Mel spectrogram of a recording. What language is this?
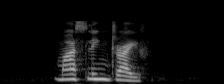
English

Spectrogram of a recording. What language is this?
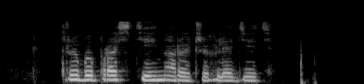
Belarusian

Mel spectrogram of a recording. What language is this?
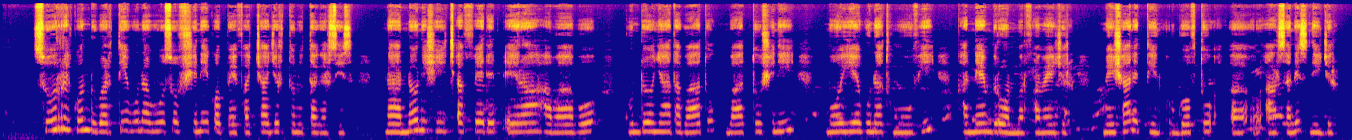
Oromo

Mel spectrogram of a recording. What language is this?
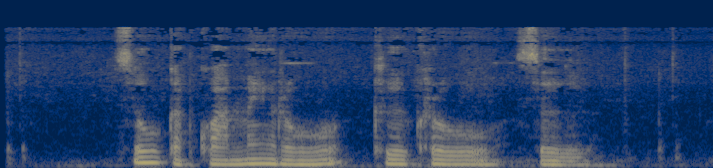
Thai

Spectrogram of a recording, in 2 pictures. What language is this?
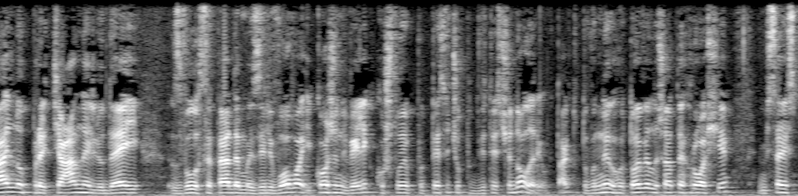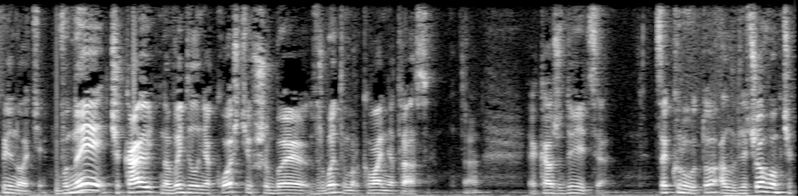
Ukrainian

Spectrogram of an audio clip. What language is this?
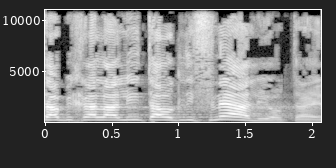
Hebrew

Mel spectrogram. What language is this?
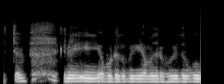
Bangla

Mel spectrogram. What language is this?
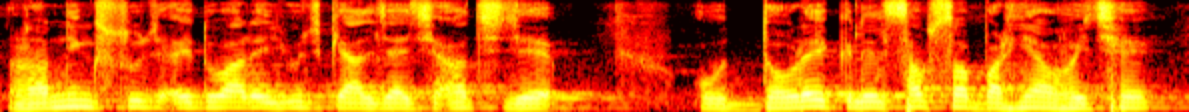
Maithili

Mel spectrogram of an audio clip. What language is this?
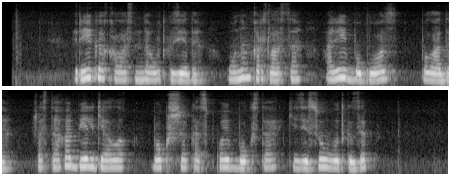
Kazakh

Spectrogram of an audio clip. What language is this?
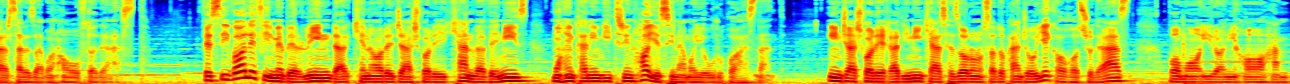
Persian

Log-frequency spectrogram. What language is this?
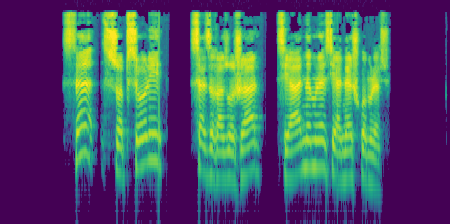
Kabardian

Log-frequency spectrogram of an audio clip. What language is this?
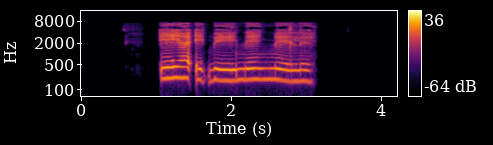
Mokpwe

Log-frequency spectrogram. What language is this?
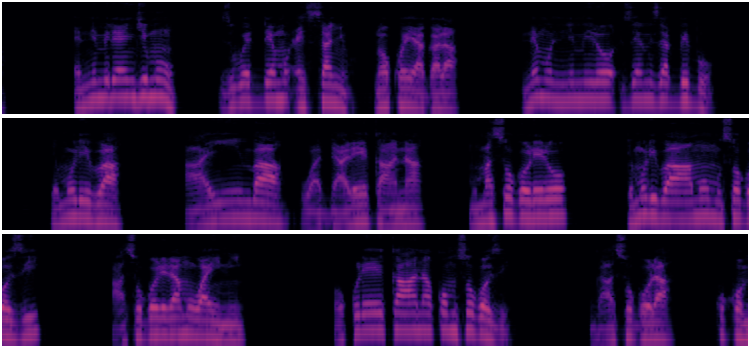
Ganda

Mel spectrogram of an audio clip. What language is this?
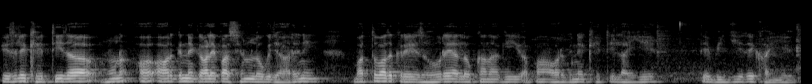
Punjabi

